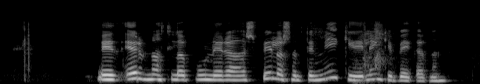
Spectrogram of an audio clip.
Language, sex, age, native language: Icelandic, female, 40-49, Icelandic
